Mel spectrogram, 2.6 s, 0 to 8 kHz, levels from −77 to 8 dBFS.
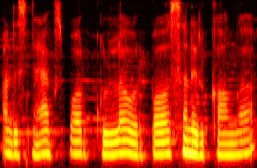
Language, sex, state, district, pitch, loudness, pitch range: Tamil, female, Tamil Nadu, Kanyakumari, 170 Hz, -17 LUFS, 165-180 Hz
